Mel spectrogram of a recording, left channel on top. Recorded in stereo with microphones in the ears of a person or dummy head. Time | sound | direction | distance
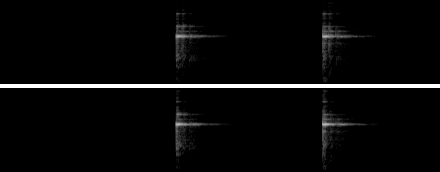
1.8 | a clink | 20° right (ahead or behind) | 1.7 m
